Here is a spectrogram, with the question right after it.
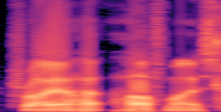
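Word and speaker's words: Freya Hoffmeister: Freya Hofmeister,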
